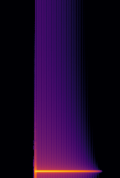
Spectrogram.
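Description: A single electronic telephone tone sounds as a call is placed to a mobile phone. It is a steady mid-pitched beep lasting about a second, starting sharply and gradually fading, heard alone.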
